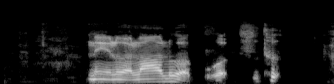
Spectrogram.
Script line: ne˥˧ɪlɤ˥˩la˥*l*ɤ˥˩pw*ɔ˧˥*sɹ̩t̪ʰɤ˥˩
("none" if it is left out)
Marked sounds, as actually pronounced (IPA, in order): l, ɔ˧˥

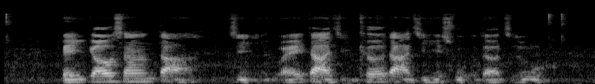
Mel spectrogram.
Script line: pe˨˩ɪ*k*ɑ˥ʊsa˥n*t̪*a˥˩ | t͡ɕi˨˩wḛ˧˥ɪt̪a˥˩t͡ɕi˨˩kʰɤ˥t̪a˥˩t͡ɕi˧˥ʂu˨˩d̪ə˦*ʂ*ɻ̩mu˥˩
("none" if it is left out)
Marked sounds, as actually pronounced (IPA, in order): k, t̪, ʈ͡ʂ

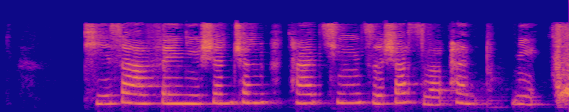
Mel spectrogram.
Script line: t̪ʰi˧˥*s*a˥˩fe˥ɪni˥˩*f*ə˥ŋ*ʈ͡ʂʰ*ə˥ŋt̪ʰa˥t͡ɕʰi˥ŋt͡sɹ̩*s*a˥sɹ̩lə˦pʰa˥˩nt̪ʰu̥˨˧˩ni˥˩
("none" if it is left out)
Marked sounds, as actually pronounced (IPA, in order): s, ʂ, ʈ͡ʂʰ, ʂ

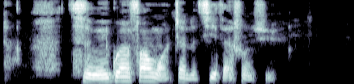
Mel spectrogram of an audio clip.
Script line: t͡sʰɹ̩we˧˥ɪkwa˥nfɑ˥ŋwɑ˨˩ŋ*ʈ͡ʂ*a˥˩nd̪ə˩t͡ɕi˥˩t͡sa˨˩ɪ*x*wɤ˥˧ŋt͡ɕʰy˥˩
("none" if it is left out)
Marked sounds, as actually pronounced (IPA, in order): ʈ͡ʂ, ʂ

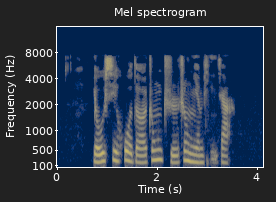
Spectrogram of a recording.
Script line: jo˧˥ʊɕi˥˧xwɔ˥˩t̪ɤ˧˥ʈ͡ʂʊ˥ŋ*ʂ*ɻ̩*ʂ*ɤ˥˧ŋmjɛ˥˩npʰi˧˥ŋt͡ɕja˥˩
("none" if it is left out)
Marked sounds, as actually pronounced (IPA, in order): ʈ͡ʂ, ʈ͡ʂ

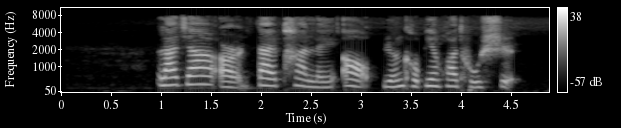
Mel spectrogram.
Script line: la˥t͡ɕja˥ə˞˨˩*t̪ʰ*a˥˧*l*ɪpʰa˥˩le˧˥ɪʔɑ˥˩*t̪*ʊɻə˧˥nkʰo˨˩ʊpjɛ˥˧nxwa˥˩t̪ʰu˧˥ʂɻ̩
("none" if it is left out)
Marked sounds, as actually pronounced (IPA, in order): t̪, none, none

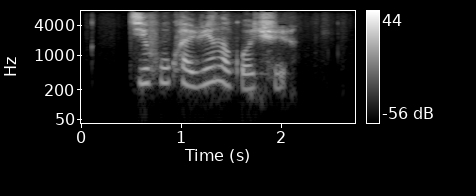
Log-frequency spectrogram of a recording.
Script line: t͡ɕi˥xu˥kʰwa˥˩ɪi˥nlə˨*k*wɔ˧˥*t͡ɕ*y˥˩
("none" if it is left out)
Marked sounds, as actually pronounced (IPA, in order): k, t͡ɕʰ

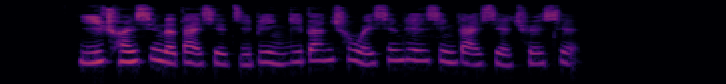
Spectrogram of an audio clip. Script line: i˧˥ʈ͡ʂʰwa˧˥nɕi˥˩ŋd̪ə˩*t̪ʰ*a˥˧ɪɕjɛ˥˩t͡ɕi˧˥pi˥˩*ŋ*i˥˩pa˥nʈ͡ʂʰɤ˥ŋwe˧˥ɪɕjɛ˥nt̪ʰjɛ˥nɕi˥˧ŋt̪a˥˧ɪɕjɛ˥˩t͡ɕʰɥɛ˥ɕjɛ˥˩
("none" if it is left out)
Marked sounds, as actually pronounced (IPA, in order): t̪, ŋ

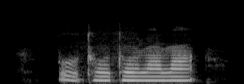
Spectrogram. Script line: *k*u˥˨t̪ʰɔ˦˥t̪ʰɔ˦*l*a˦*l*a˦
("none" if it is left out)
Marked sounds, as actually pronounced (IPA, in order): p, l, l

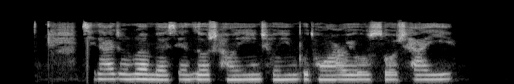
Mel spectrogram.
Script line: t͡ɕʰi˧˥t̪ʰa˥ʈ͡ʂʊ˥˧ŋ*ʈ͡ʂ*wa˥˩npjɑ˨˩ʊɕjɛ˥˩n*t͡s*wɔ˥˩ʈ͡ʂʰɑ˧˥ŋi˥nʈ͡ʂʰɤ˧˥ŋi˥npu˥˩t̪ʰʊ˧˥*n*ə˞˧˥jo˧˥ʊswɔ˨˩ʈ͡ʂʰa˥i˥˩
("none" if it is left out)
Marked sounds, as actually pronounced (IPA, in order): ʈ͡ʂ, t͡s, ŋ

